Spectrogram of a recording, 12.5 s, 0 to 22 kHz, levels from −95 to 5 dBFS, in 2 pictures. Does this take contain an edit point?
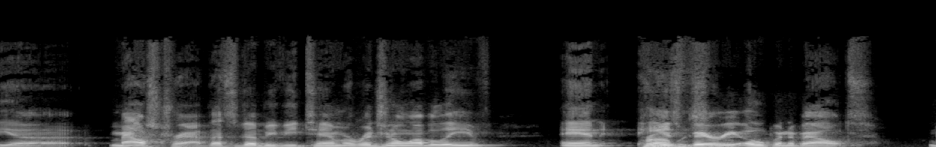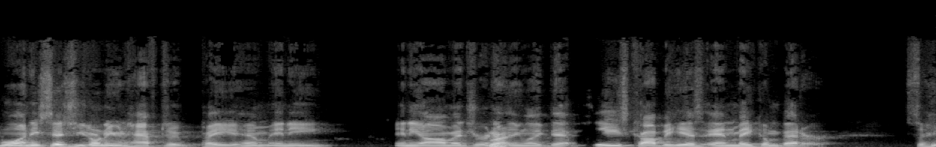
no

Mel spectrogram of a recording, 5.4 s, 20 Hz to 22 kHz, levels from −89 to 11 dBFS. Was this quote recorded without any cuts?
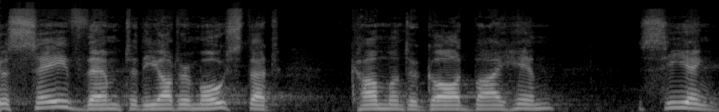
yes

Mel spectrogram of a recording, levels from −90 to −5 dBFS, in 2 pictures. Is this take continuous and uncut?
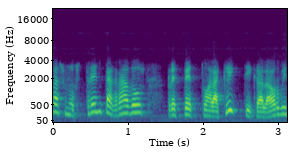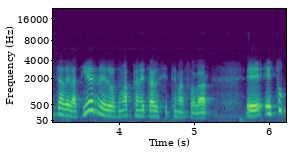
yes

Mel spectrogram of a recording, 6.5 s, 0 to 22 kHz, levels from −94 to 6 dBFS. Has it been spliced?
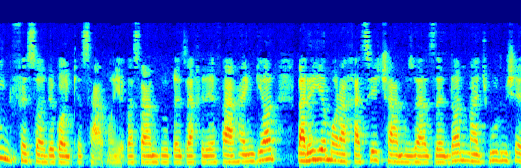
yes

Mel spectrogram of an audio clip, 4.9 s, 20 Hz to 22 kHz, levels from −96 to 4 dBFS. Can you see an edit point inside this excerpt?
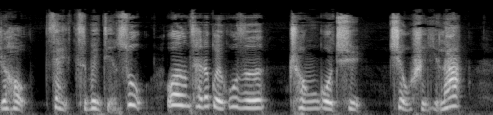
yes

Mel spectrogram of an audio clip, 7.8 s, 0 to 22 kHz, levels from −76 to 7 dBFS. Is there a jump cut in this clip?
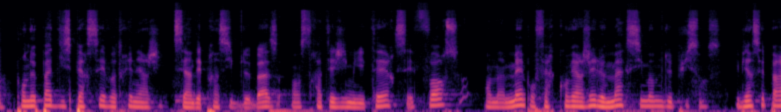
yes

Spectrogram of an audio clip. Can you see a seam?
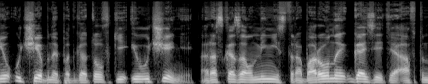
no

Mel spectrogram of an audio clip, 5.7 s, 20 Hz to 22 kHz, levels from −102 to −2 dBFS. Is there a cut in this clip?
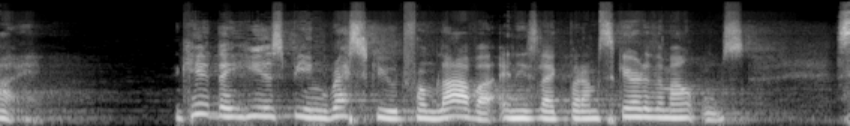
no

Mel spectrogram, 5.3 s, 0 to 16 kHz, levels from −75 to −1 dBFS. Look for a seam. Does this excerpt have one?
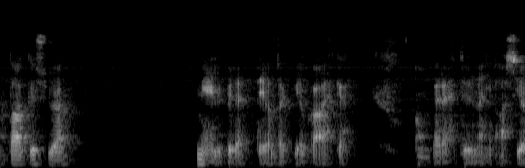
no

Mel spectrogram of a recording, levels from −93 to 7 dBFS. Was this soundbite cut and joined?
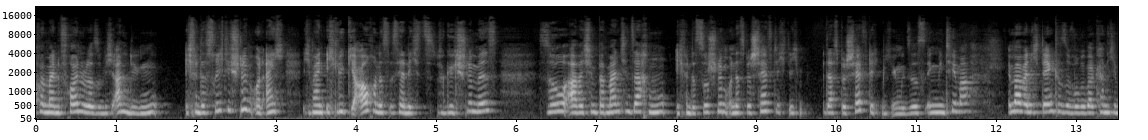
no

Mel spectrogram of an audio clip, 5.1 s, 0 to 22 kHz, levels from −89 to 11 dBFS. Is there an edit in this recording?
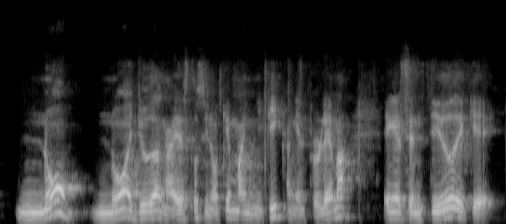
no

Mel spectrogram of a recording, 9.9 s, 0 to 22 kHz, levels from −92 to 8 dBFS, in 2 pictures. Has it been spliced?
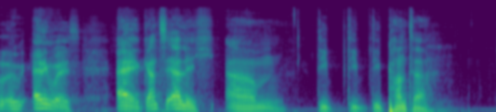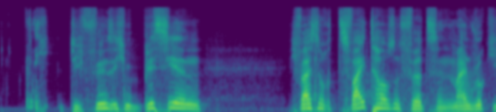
no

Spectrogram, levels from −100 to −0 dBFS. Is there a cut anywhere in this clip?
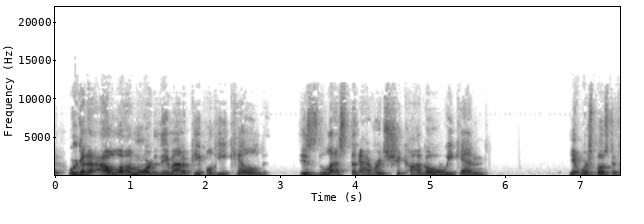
yes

